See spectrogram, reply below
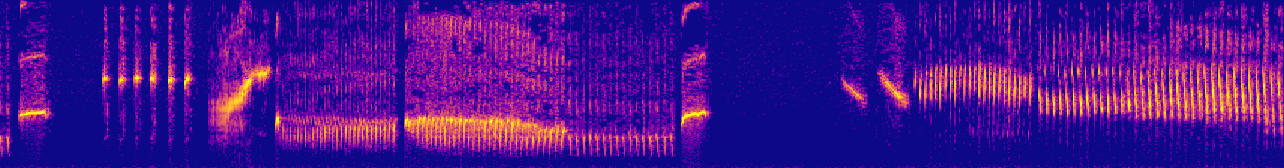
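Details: Canary master song for training birds, with pauses between phrases: brief chip series, a long lower rolling trill, then high rising notes and a buzzy high trill.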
